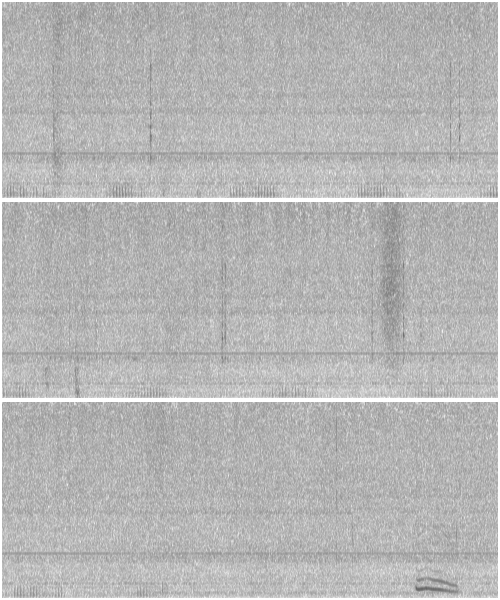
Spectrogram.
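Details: Snowshoe cat, pet Nevada or Noodles, known for greeting and asking for a fuss or food, purring in low rhythmic pulses roughly every second and a half, ending with a brief rising meow.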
